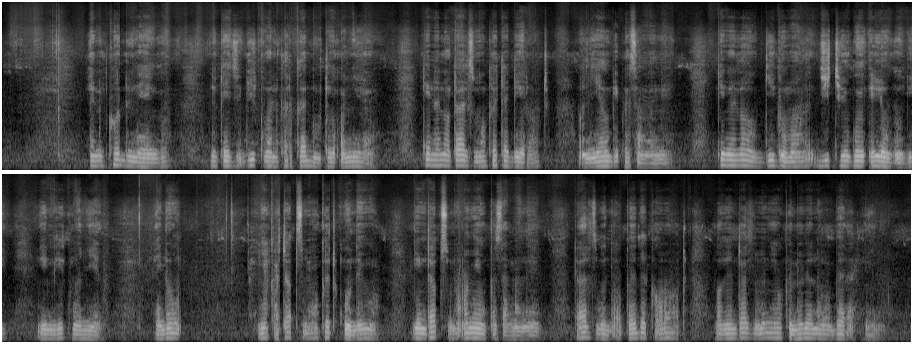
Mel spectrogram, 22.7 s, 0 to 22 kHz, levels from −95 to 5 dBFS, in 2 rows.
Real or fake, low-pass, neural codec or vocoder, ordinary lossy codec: fake; none; codec, 44.1 kHz, 3.4 kbps, Pupu-Codec; none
